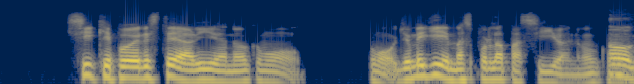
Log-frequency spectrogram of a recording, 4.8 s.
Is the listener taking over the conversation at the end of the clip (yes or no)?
yes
